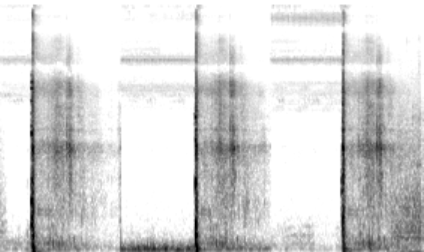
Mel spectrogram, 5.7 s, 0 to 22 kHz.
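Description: Three loud rifle shots fired one at a time, a couple of seconds apart, with 100 grain Barnes White Hot bullets, each a sharp crack trailing into a rumbling echo, with no talking.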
